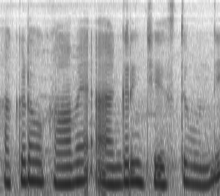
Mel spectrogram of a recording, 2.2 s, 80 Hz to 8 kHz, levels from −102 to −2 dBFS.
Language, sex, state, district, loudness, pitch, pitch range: Telugu, female, Telangana, Nalgonda, -24 LUFS, 230 Hz, 215-245 Hz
